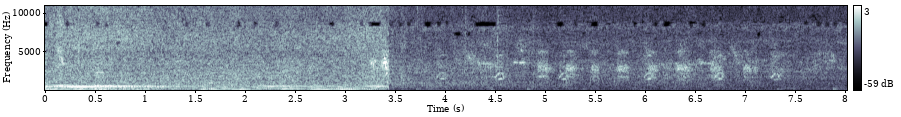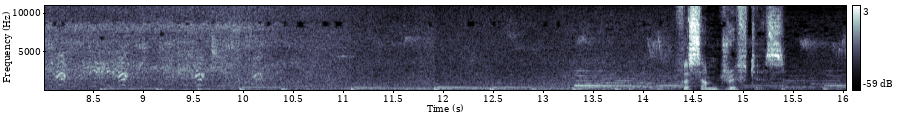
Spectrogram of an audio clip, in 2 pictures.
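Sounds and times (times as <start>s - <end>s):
seabirds calling: 0.0s - 16.0s.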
